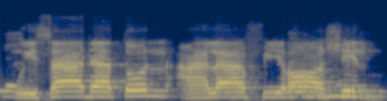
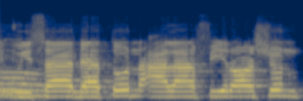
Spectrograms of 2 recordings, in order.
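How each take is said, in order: First: The last word ends with an -in sound. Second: The last word ends with an -un sound. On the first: The speaker calls it right. "harus kasro" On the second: The speaker calls it wrong. "kurang tepat"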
